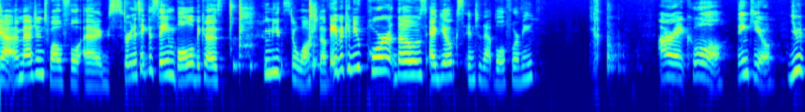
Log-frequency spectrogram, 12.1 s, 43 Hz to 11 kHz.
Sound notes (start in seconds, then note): 4.5 metal taps against bowl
